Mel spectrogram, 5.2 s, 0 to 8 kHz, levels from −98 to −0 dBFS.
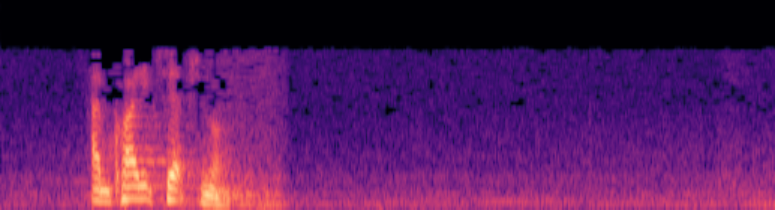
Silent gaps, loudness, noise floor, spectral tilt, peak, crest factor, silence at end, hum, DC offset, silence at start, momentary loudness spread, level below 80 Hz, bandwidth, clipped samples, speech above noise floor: none; -17 LUFS; -49 dBFS; -13 dB/octave; 0 dBFS; 22 dB; 3.3 s; none; under 0.1%; 0.6 s; 22 LU; -48 dBFS; 3.9 kHz; under 0.1%; 34 dB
